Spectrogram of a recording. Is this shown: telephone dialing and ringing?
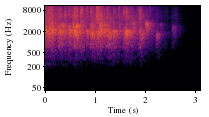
no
